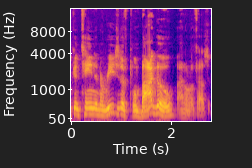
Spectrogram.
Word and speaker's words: Plumbago: I got to remind myself how to pronounce Plumbago. Sebago Lake, Plumbago.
